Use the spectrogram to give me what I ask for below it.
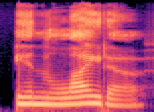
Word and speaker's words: in light of: The t in light almost disappears. It flows into the of inlight.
